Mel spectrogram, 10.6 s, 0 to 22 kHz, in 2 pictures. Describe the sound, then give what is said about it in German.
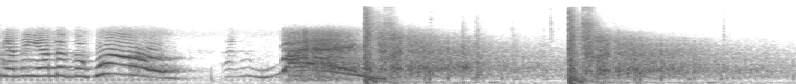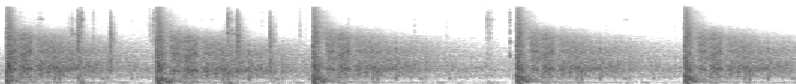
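Seven sharp original gunshots fired by Niki de Saint-Phalle at a canvas in 1961, each a loud crack with a ringing decay, spaced a second or two apart. A brief wavering voice-like sound comes before the first shot. “Sie hörten 7 Originalschüsse von Niki de Saint-Phalle auf die Leinwand von 1961.”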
